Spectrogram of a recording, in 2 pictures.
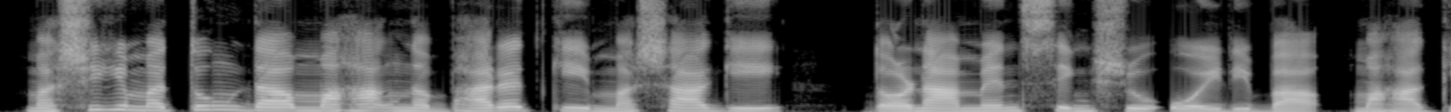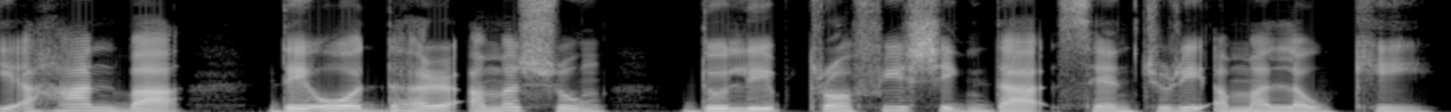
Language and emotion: Manipuri, neutral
